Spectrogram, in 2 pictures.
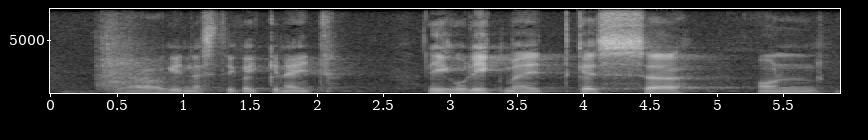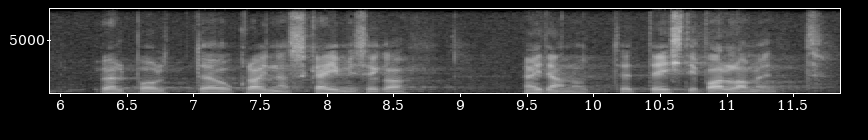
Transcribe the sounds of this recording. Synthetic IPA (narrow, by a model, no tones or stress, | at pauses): jɑkind̥̪lɑst̪ikɤjkːine̞jd̪̥ | riːɡ̥uliːkme̞jd̪̥ke̞s | o̞n | yhe̞lt̪̚po̞ːlt̪ukrɑjnɑskæjmise̞ɡ̥ɑ | næjd̪̥ɑnud̪̥e̞t̪ːe̞ːst̪ipɑrlɑme̞̰nt̪ˑ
